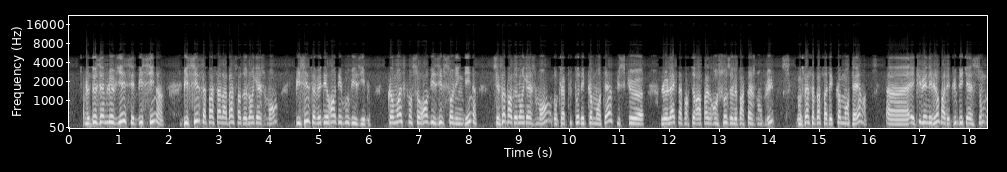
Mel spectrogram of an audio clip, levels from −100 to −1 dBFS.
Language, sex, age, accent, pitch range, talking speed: French, male, 40-59, French, 175-215 Hz, 210 wpm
